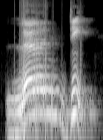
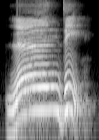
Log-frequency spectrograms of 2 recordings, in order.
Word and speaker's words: lundi: Lundi. All right. So now let's see how it's written. Lundi. Yes. It's not lundi. It is lundi. Because in French, UN sounds un.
